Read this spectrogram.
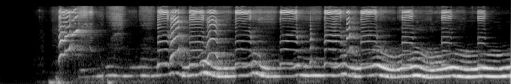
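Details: Henry, a 10-month-old Airedale Terrier, sings with his orange squeaky ball indoors: wavering, tonal howling notes with rich overtones, rising and dipping in pitch, broken by rapid squeaks and short bends throughout.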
